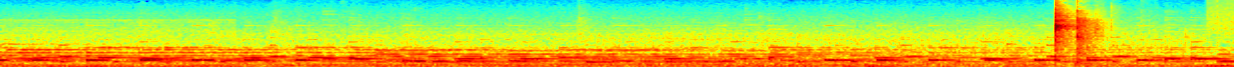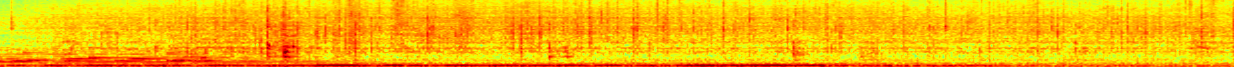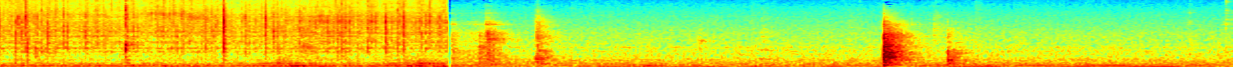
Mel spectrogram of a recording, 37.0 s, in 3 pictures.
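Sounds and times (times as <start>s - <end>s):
food sizzling in frying pan: 12.1s - 29.2s.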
